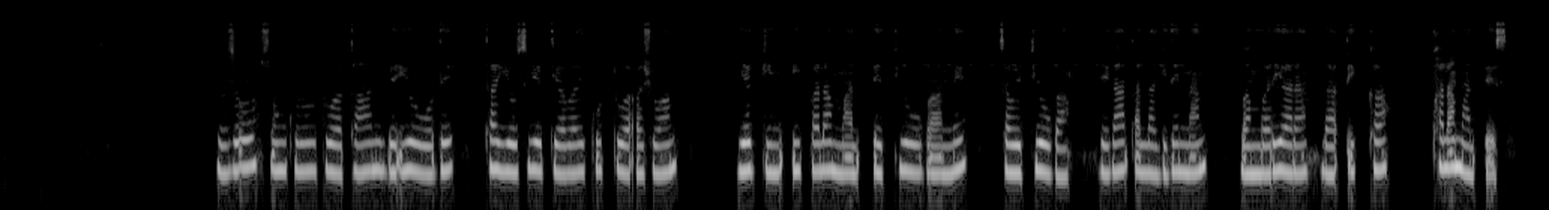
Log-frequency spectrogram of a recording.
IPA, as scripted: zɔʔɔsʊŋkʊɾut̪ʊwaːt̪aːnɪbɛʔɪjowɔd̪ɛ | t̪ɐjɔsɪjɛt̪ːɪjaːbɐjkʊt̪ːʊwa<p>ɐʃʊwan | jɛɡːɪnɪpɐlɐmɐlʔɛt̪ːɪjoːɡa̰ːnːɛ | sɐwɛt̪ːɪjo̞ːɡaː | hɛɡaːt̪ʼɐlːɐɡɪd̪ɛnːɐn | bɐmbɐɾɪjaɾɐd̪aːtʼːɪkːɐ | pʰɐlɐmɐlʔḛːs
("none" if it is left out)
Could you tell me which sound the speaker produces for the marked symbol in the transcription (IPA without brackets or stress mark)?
ʔ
